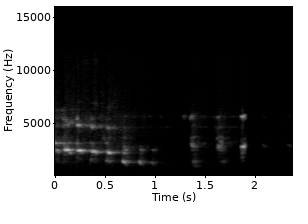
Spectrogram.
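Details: Recorded bald eagle call: a quick series of high, squeaky piping notes stepping downward in pitch over about a second, followed by a few shorter, separate chirps and a faint low hum.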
